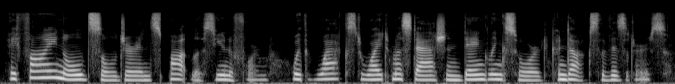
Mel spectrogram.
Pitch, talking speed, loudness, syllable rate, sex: 225 Hz, 150 wpm, -17 LUFS, 4.6 syllables/s, female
